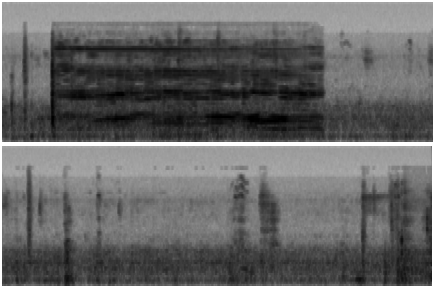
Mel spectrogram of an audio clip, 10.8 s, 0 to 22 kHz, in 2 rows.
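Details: Automatic home upper-arm blood pressure monitor during a live self-measurement: a steady motor buzz for about three seconds as the cuff inflates, then a release hiss; reading was 136/73 with heart rate 61.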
